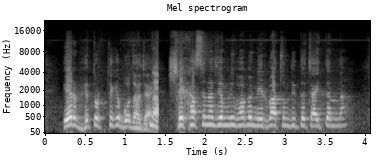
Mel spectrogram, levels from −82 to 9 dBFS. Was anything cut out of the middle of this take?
yes; 1 cut; at 1.4 s

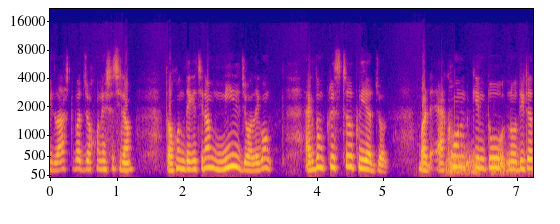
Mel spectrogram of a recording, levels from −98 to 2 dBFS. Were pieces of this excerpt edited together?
no; 0 cuts

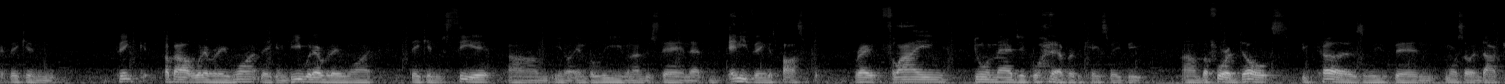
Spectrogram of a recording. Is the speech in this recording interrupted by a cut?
no; 0 cuts

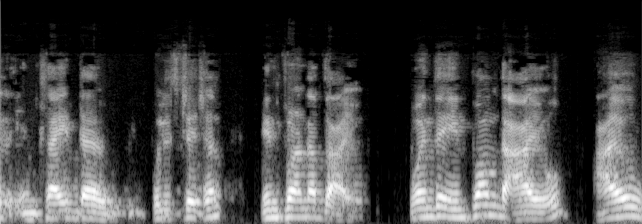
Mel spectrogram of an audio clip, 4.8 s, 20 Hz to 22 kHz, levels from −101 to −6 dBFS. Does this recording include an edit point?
no; 0 cuts

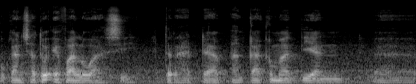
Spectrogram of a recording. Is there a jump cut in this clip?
yes; 2 cuts; at 1.5 s, 2.3 s

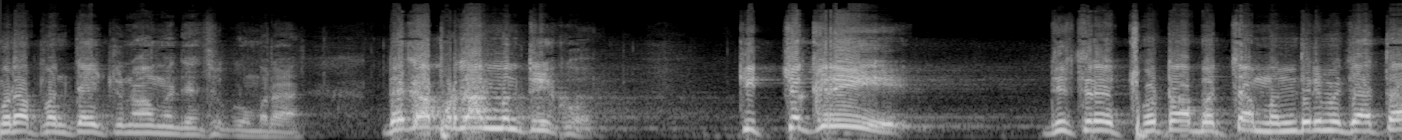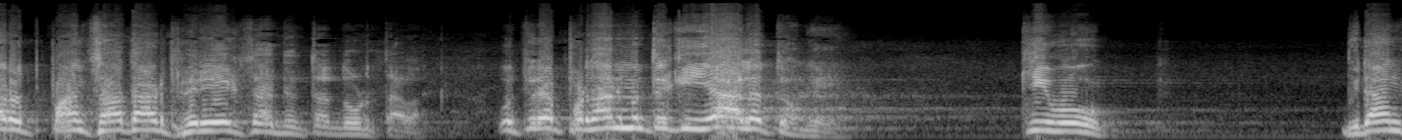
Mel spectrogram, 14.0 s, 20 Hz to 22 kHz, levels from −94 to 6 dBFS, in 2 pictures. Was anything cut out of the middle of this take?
no; 0 cuts

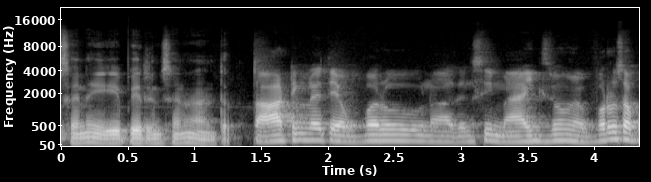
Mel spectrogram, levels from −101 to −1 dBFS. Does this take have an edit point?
yes; 1 cut; at 1.4 s

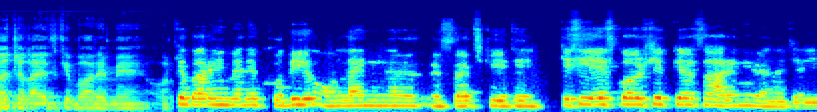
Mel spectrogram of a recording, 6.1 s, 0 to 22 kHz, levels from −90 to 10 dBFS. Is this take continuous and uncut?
no; 2 cuts; at 1.2 s, 4.1 s

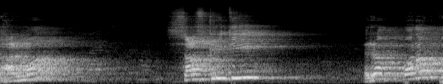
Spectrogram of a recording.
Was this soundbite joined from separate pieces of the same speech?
no; 0 cuts

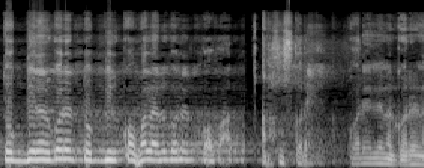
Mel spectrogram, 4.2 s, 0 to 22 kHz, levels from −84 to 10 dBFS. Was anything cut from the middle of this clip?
yes; 2 cuts; at 2.4 s, 3.3 s

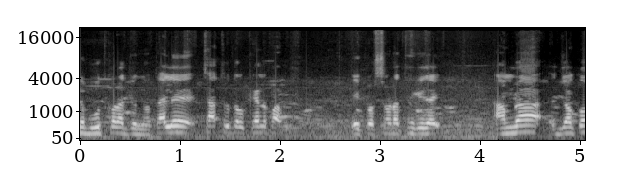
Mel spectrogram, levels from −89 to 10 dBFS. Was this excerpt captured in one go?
yes; 0 cuts

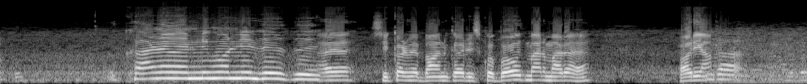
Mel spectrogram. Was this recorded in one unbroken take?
no; 2 cuts; at 3.2 s, 7.1 s

